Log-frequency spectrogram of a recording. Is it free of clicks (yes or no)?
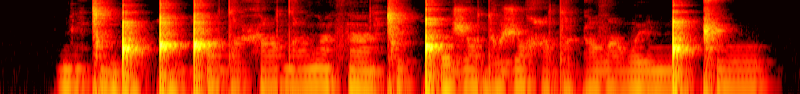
no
